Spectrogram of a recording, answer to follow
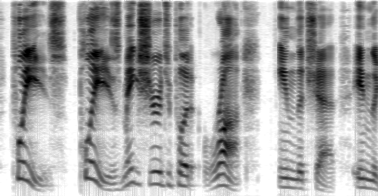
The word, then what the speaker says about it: ROC: make sure to put rock in the chat, in the comments section below. That is R-O-C, not spelled like rock, like a rock, but rock is in R-O-C, because R-O-C stands for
